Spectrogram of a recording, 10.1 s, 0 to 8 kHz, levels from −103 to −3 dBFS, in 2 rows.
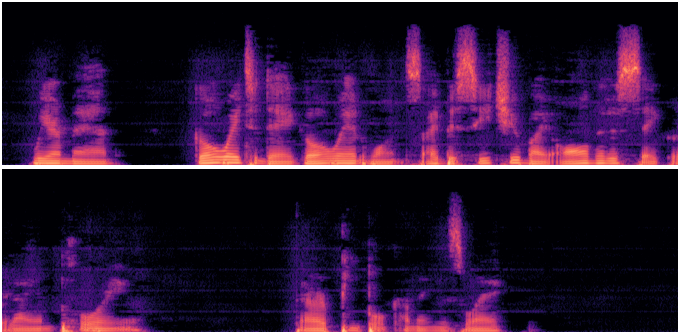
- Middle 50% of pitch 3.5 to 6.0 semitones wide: Yes, average, 3.8 semitones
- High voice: No, very low, 95 Hz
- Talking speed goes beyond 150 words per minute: Yes, average, 165 wpm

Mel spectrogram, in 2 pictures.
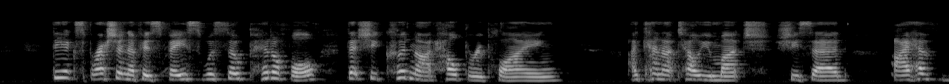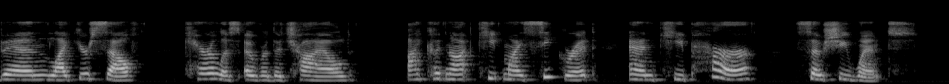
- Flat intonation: No, average, 3.7 semitones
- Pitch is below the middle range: No, high, 220 Hz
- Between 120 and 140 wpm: Yes, slow, 135 wpm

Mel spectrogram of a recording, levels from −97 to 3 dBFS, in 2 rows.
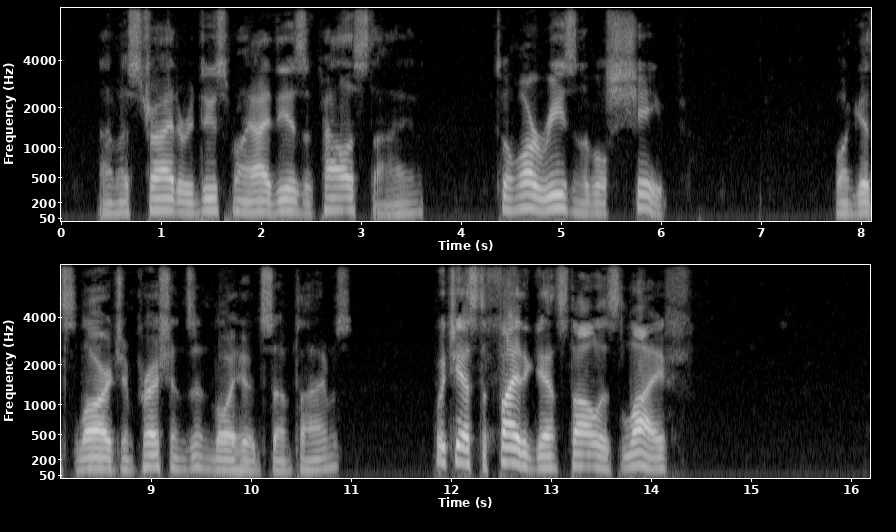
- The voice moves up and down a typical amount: Yes, average, 3.9 semitones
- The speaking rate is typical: No, slow, 110 wpm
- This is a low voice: Yes, low, 110 Hz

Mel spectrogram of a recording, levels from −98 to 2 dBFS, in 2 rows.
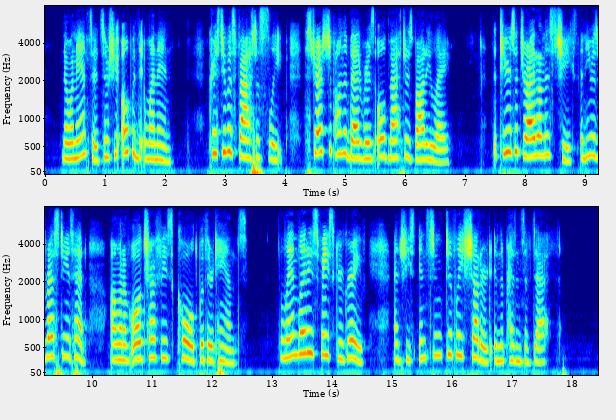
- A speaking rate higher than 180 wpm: Yes, average, 190 wpm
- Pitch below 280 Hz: No, very high, 300 Hz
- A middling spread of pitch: Yes, average, 4.3 semitones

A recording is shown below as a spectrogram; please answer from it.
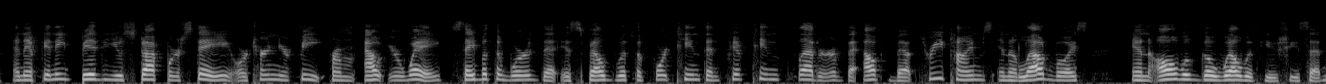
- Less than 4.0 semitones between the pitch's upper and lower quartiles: Yes, average, 3.0 semitones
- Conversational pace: No, fast, 215 wpm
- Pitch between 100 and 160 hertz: No, high, 205 Hz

